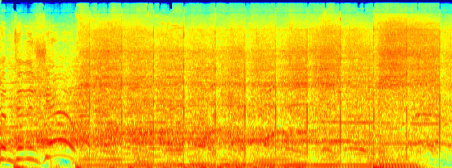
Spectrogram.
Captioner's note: cheers and applause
